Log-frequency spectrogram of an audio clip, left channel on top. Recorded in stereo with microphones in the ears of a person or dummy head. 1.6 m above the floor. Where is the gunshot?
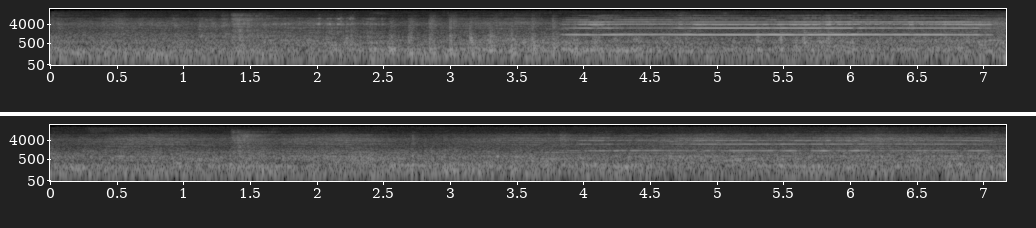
10° left (ahead or behind), 4.5 m.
